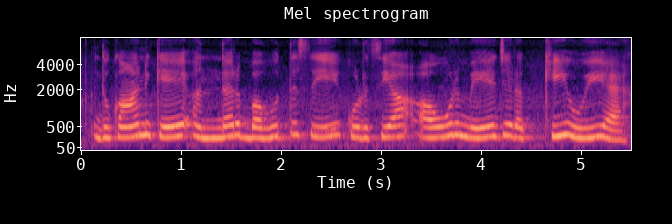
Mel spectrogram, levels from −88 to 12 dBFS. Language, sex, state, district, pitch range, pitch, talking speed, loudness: Hindi, female, Uttar Pradesh, Saharanpur, 240-270 Hz, 255 Hz, 120 wpm, -13 LUFS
